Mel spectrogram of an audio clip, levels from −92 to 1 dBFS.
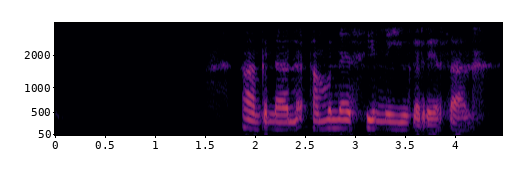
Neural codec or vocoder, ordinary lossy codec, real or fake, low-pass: codec, 16 kHz, 8 kbps, FreqCodec, smaller model; MP3, 32 kbps; fake; 3.6 kHz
